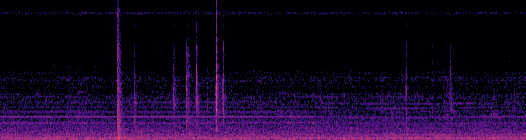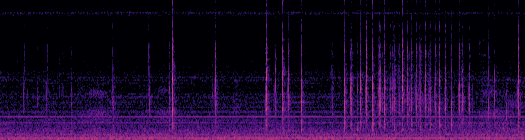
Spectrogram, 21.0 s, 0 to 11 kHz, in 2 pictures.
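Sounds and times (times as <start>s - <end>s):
keyboard typing clicks: 3.4s - 4.6s, 12.8s - 14.1s, 15.8s - 21.0s.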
